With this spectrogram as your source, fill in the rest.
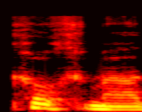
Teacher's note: the accent is on the last syllable. The first syllable is closed, unaccented.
